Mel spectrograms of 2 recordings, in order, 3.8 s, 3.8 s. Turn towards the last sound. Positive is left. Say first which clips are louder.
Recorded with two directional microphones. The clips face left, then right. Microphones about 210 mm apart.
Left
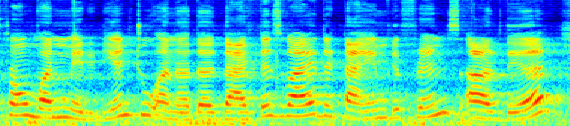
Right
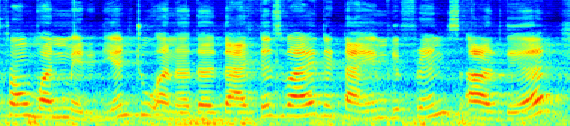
# left 3 dB
turn(degrees=15)  # may be behind; listen again after turning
